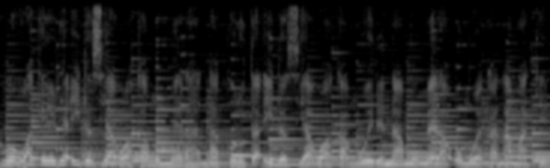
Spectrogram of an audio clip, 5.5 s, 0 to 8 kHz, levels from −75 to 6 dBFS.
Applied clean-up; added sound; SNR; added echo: none; Piano; 4 dB; none.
